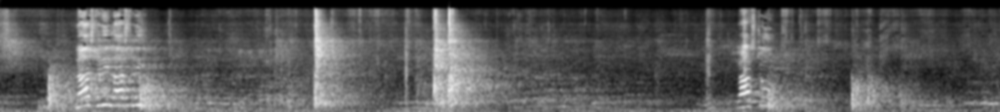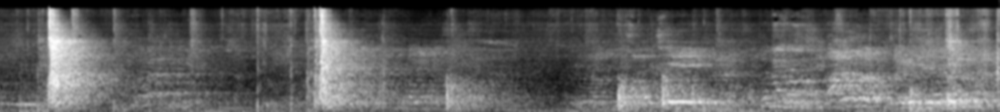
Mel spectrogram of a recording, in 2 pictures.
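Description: A man talks nearby, in a hall with some echo.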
